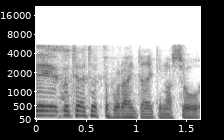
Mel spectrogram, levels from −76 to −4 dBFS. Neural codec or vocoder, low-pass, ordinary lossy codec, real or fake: codec, 16 kHz, 1.1 kbps, Voila-Tokenizer; 5.4 kHz; none; fake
